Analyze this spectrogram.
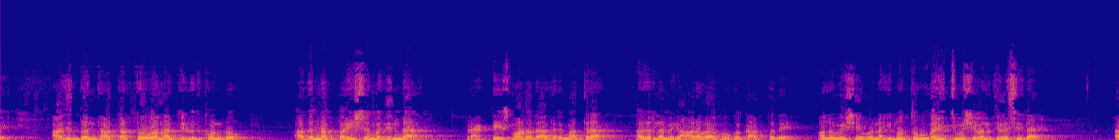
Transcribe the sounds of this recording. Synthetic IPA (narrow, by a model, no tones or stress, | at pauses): aːd̪id̪ːɐnt̪ʰɐɦɐt̪ɐt̪ːʋɐʋɐnːɐt̪iɭid̪uko̞ɳɖu | ɐd̪ɐnːɐpɐɾiʂɾɐmɐd̪ind̪ɐ | pɾaːk̚ʈiːsmaːɽoːd̪aːd̪ɐɾe̞maːt̪ɾɐːd̪ɐɾɐnɐmɐɡeaːɭɐʋaːɡiɦo̞ːɡokaːɡ̚t̪ɐd̪e̞ɐnːoːʋiʂɐjɐʋɐnːɐinːuːt̪umbɐɦe̞t͡ʃːuʋiʂɐjɐʋɐnːɐt̪iɭisid̪ːaːɾe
